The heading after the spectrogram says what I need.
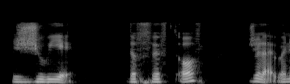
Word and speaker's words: juillet: So you can see she's come to the board and she's written Juillet. That's the spelling of juillet. The LL is silent.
